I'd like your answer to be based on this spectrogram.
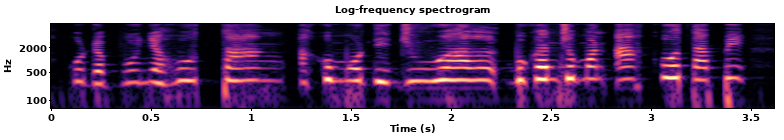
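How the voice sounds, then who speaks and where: Lady doing a scared servant guy begging, high and whiny, dry close sound. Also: fairly even intonation, a little fast, darkish tone, dry recording, close to an everyday voice. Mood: pleading. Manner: pleading and whimpering, later harsh. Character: frightened indebted servant, later a bully.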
